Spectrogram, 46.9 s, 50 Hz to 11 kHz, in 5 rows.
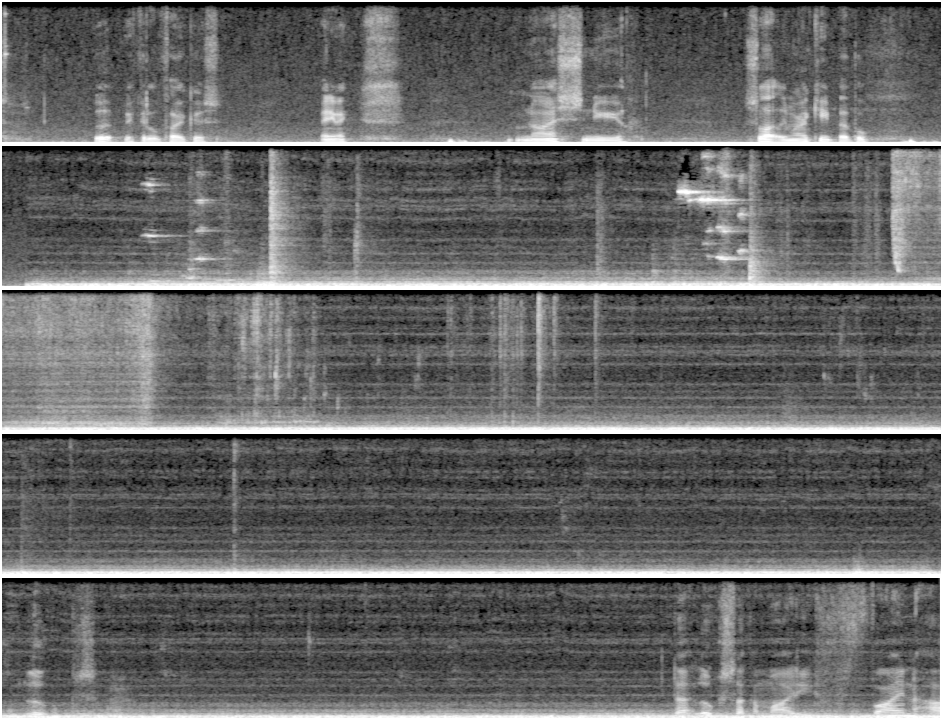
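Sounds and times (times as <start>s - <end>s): loud hiss: 3.6s - 4.6s, 18.2s - 20.8s
forge burner roaring: 4.2s - 46.9s.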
